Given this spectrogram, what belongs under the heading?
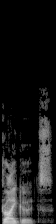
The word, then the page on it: dry goods: British English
